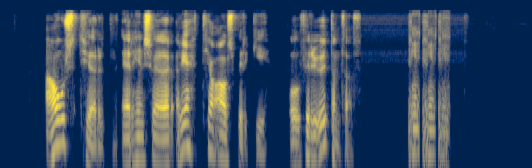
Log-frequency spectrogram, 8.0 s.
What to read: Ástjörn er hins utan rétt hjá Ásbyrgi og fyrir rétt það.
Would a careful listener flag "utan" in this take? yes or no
yes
